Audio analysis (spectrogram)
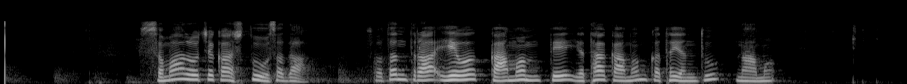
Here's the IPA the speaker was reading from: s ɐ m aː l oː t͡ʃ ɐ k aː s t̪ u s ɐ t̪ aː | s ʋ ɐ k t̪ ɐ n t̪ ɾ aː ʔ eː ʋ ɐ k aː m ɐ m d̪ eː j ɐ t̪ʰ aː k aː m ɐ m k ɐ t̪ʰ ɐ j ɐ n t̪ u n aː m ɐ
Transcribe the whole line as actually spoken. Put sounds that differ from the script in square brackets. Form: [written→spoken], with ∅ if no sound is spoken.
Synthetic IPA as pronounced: s ɐ m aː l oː t͡ʃ ɐ k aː s t̪ u s ɐ [t̪→d̪] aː | s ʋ ɐ [k→∅] t̪ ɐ n t̪ ɾ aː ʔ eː ʋ ɐ k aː m ɐ m [d̪→t̪] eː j ɐ t̪ʰ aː k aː m ɐ m k ɐ t̪ʰ ɐ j ɐ n t̪ u n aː m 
